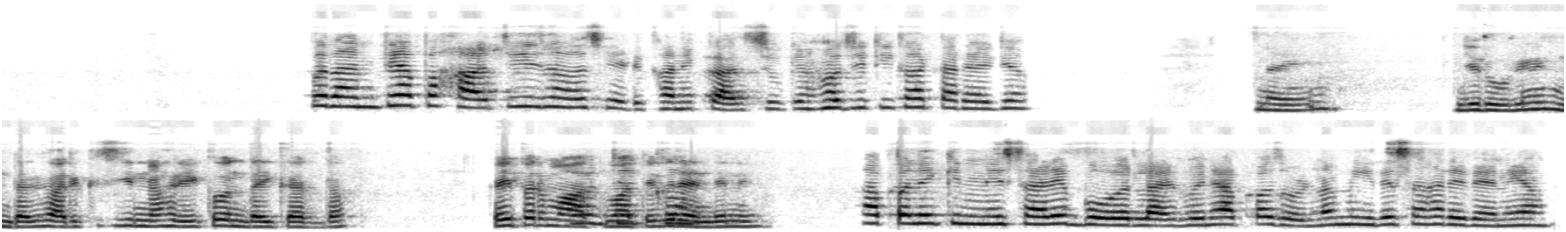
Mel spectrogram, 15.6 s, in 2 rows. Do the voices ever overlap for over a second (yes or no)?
no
